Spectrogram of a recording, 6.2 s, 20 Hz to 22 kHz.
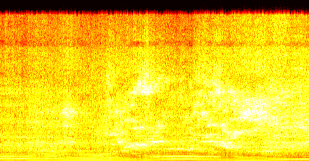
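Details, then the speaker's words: Husqvarna 266XP two-stroke chainsaw, restored resto-mod built from mostly OEM and NOS parts, owner suspects bottom-end bearings; held at high revs, pitch sagging and recovering as it bogs in the cut. Slow, labouring cutting from a dull brand-new chain, though no dirt was hit. "That is it. That chain is dull. Um I wonder what caused that. I didn't hit the dirt."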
